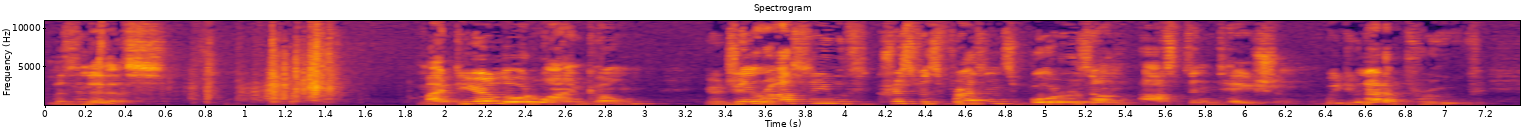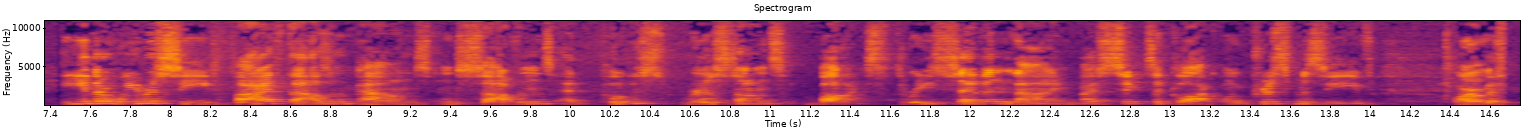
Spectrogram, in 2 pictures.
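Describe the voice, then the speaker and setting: A woman's voice: mid-range voice, expressive, normal speed, darkish tone, recorded from a distance, natural voice. A woman playing a polite, well-off lord with a formal, slightly hesitant manner in a radio drama. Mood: earnest, worried. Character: well-off, courteous English lord, earnest client. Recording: echoey room, off the microphone.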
